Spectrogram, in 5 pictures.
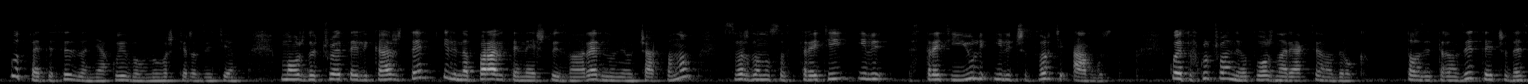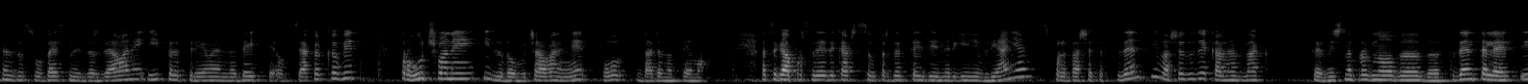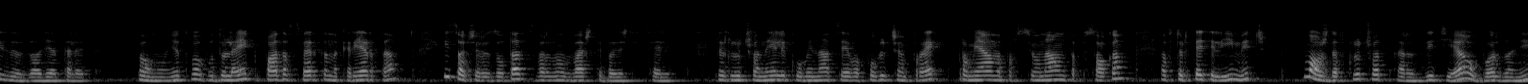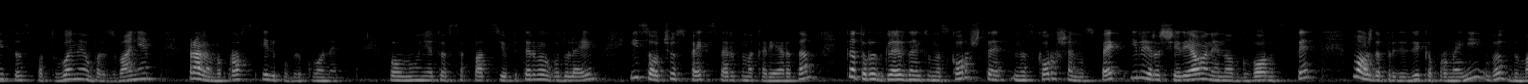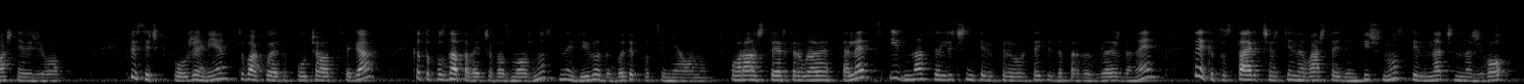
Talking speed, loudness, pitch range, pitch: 150 wpm, -39 LUFS, 180-225 Hz, 200 Hz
